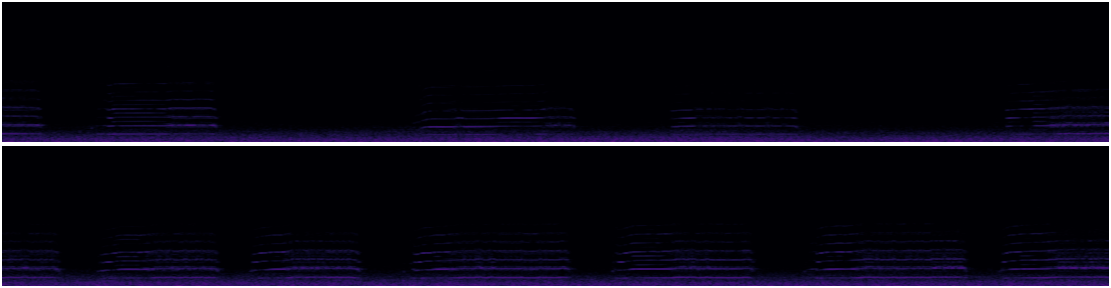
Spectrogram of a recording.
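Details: Female peregrine falcon in Montreal, Canada, giving a long series of harsh, harmonic, slightly rising wailing notes, each about half a second, in quick bursts with short gaps, over a steady low city rumble.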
